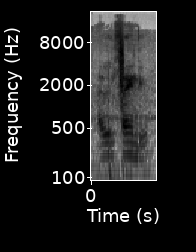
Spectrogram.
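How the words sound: It is said in a nice, friendly tone.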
